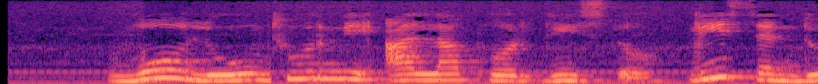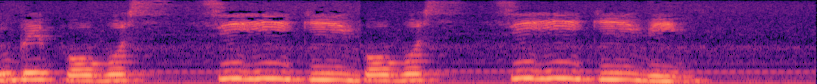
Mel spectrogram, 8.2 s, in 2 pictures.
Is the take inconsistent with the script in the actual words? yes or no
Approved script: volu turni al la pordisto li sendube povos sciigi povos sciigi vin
no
